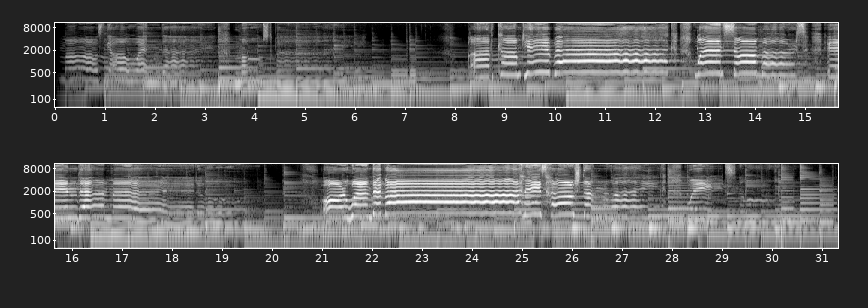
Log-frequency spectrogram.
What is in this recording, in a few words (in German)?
Gesang song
